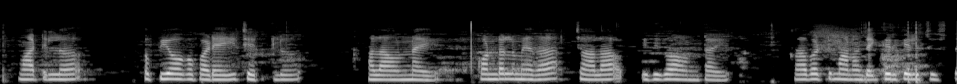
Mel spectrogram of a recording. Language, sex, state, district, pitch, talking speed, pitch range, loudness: Telugu, male, Andhra Pradesh, Guntur, 230 Hz, 105 wpm, 220-245 Hz, -17 LUFS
